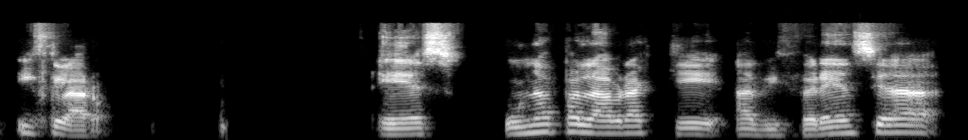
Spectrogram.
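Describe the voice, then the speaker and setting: A man teaching English vocabulary to Spanish speakers, explaining slowly and patiently, spelling out words and repeating each syllable. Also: fairly high pitch, sharp tone. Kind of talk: bilingual vocabulary lesson.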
